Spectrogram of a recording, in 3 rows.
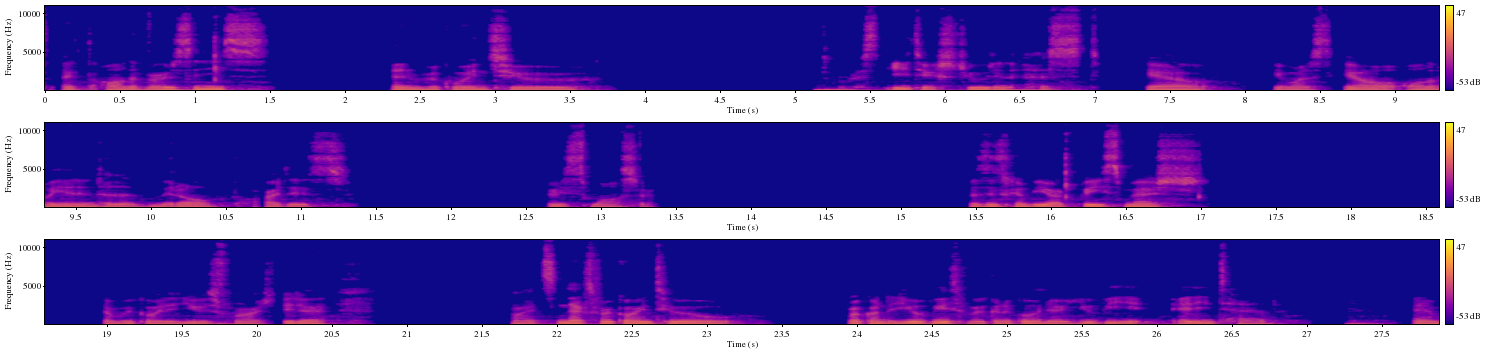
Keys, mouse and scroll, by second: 0.1 click, 1.1 shift+middle click, 5.1 e, 13.7-14.2 scroll up 4, 14.5 shift+middle click, 16.0 middle click, 17.2 shift+middle click, 18.3-18.9 scroll up 1, 18.9-20.4 scroll down 1.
